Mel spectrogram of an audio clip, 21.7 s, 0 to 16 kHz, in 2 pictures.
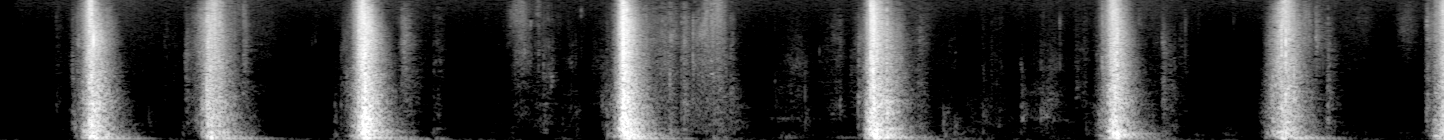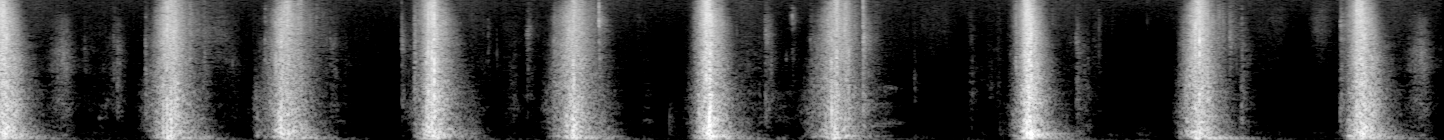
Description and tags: Powerfull Whooshes 2
Processed whoosh recordings for your motion graphic, fight scenes... or when you just need a little whoosh to you sound design :) Add reverb if needed and it's ready to go.
If you use them you can send me a link.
